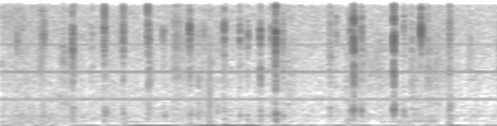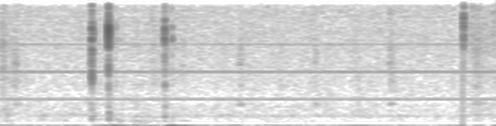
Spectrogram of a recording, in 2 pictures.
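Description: Fingers tap out an entry on a computer keyboard while working in an Excel spreadsheet, with quick irregular clicks, close and crisp, and a few sharper keystrokes standing out.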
